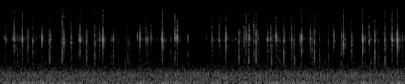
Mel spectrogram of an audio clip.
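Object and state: Mechanical keyboard with plastic keycaps.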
